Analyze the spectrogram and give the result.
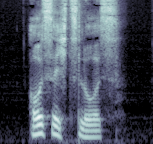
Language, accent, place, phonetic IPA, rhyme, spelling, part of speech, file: German, Germany, Berlin, [ˈaʊ̯szɪçtsloːs], -oːs, aussichtslos, adjective, De-aussichtslos.ogg
- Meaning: desperate, hopeless, forlorn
